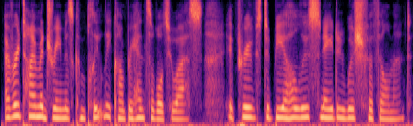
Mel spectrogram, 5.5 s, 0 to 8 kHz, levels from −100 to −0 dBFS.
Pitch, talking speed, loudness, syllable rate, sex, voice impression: 210 Hz, 185 wpm, -19 LUFS, 6.5 syllables/s, female, feminine, slightly young, slightly clear, slightly fluent, slightly cute, slightly refreshing, slightly calm, friendly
